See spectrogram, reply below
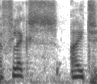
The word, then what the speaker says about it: Flexit: Medeoprichter van FlexIt. Zeg ik dat goed? Of is het eh, Flex IT? Nee, het is Flexit. Eh, Flexit, toch echt waar.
